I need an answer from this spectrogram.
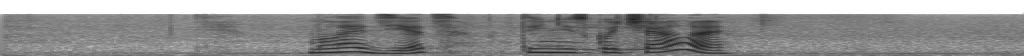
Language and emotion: Russian, positive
